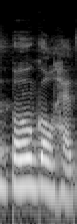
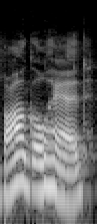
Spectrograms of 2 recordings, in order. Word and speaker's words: Boglehead: This is a Boglehead strategy, which apparently I've been mispronouncing for years. I always thought it was pronounced Bogglehead.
